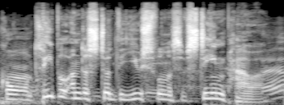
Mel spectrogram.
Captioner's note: voiceover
